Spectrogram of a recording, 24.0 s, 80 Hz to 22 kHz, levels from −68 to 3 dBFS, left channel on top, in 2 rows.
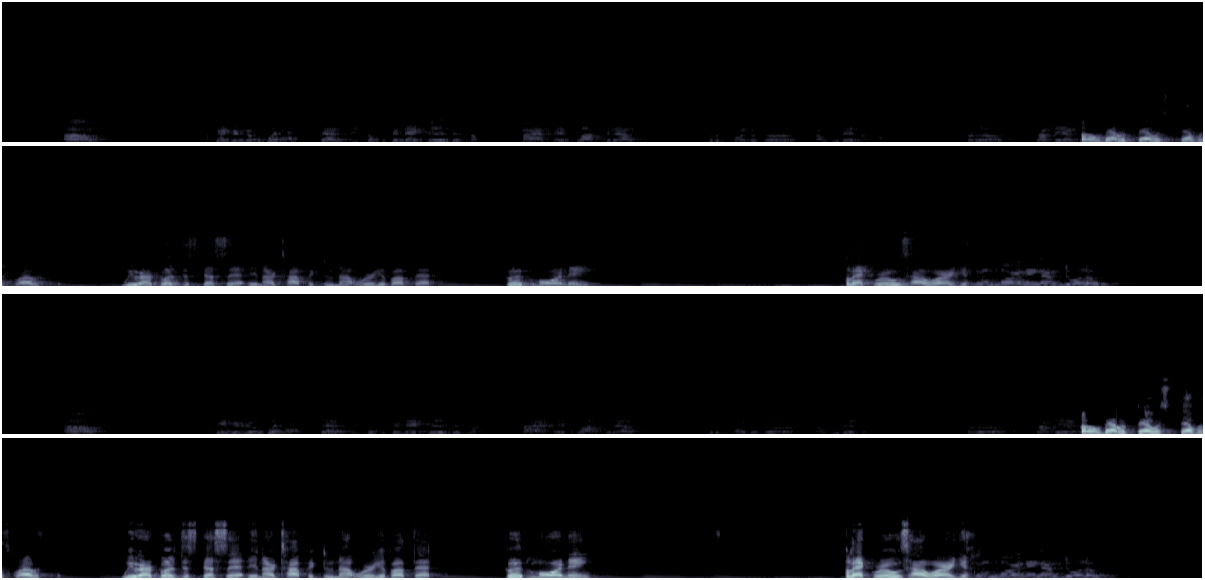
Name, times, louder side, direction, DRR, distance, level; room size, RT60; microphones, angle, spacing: voice 1, 0.6-1.0 2.1-2.9 3.2-4.9 5.1-6.3 7.1-8.9 9.7-10.1 10.4-11.0 11.8-12.4 17.4-17.8, left 3 dB, 70° left, 1.3 m, -57 dB
voice 2, 10.8-12.4 13.2-16.3 17.1-17.9 20.5-21.7, right 8 dB, 75° right, 0.3 m, -27 dB
sound 1, 11.8-20.7, right 1 dB, 45° left, 1.7 m, -56 dB
voice 3, 21.7-23.0, left 1 dB, ahead, 1.3 m, -45 dB
18.5 x 10.5 x 2.4 m
head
